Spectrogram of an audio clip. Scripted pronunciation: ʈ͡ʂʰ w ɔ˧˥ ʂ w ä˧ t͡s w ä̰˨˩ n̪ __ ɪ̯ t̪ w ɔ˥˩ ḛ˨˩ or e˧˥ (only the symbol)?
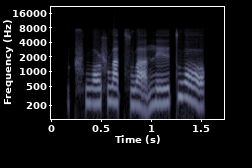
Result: e˧˥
